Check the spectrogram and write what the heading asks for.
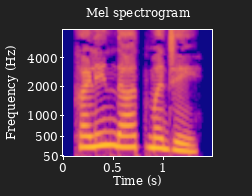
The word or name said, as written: ಕಳಿಂದಾತ್ಮಜೆ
